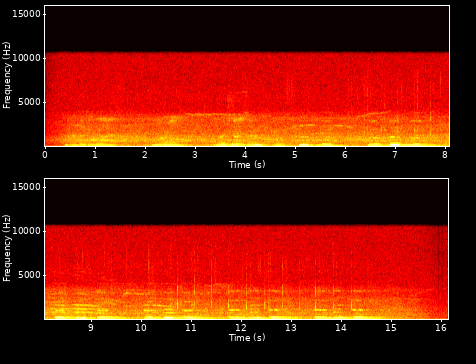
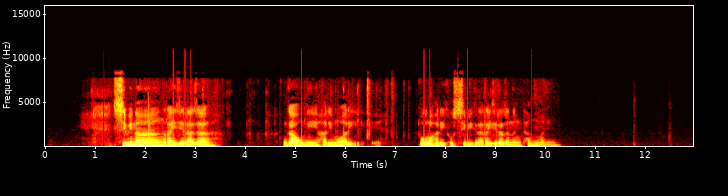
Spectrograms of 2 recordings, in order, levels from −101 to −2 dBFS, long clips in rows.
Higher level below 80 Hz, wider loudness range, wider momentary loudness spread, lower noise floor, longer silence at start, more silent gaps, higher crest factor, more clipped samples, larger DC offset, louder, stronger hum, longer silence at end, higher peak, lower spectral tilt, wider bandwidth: first, -28 dBFS vs -56 dBFS; second, 7 LU vs 10 LU; second, 16 LU vs 21 LU; second, -46 dBFS vs -85 dBFS; second, 0.25 s vs 0.95 s; neither; about the same, 20 dB vs 20 dB; neither; first, 0.3% vs under 0.1%; about the same, -20 LUFS vs -21 LUFS; neither; second, 0.45 s vs 2.7 s; about the same, 0 dBFS vs -2 dBFS; first, -8 dB/octave vs -6 dB/octave; first, 11 kHz vs 8.8 kHz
